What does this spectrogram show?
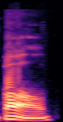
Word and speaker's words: Baal: Ball. Yeah. B A L L.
